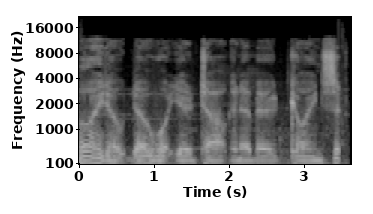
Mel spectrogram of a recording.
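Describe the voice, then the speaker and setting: Guy putting on a slow confused dude from the game, deep and draggy, music behind. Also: steady tone. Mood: bewildered.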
